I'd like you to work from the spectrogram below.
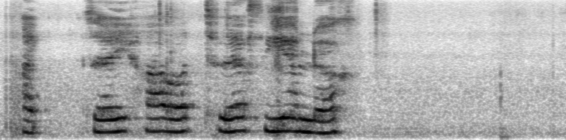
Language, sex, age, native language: Icelandic, female, 6, Icelandic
